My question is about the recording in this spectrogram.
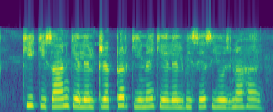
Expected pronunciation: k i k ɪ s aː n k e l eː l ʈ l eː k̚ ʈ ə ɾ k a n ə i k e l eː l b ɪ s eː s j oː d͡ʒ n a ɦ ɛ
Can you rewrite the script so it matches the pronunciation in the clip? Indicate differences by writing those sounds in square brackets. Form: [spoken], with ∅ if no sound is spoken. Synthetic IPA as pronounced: k i k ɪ s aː n k e l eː l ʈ [ɾ] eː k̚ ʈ ə ɾ k [i] n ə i k e l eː l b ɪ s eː s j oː d͡ʒ n a ɦ ɛ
